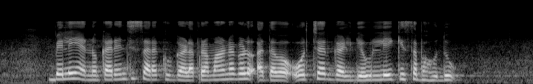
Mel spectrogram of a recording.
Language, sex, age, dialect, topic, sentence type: Kannada, female, 18-24, Coastal/Dakshin, banking, statement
